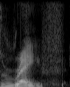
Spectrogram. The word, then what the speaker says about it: Ralph: Cousin Ralphie, or Ralph, and then Hyacinth says, oh, they need to get a roof rack from Cousin Rafe, which, of course, Rafe is the posh pronunciation of Ralph, such as the actor Rafe Fiennes.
